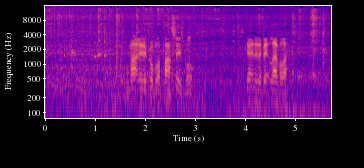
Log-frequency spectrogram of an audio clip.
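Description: A cultivator churns and crunches through dry soil.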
